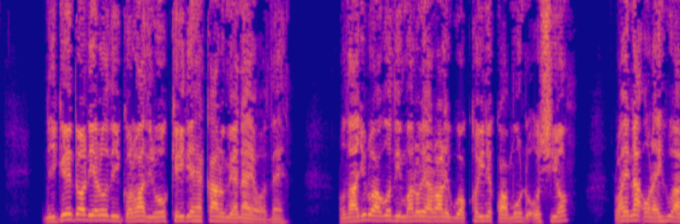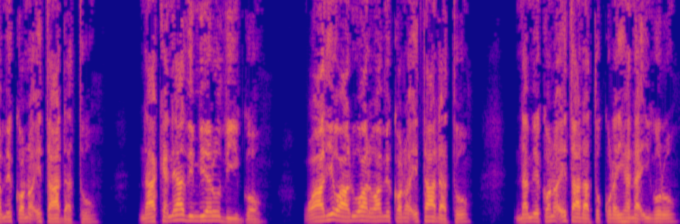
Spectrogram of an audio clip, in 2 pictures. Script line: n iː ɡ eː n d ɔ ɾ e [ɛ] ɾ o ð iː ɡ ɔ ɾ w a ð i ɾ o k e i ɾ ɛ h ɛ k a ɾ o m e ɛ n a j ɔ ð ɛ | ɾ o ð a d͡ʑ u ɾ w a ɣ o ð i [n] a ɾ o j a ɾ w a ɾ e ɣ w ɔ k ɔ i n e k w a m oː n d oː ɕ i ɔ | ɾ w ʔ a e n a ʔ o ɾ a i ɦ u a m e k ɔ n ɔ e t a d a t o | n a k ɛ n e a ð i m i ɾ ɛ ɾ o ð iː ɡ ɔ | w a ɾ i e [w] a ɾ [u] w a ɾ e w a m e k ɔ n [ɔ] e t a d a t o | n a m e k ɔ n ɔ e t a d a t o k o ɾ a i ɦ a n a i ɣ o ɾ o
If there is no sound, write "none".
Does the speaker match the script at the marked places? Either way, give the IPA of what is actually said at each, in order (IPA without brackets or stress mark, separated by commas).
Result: ɛ, m, w, u, ɔ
